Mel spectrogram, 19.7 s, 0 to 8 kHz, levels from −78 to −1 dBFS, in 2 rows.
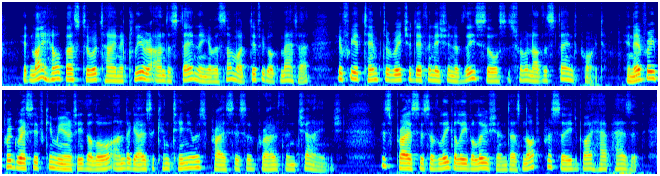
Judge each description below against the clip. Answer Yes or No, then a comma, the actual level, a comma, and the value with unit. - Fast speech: No, average, 160 wpm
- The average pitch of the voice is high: No, low, 135 Hz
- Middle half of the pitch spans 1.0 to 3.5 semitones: No, average, 4.1 semitones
